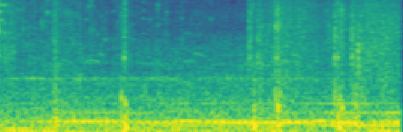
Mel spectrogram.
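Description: D-Horse's hooves in a video game, a faint, steady clip-clop of galloping strides spaced evenly under a low background hum, with no talking.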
